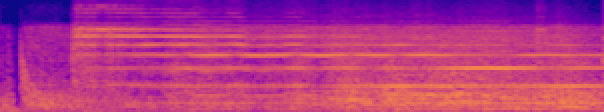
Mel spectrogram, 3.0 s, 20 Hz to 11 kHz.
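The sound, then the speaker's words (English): A prison all-clear bell, sounded after the inmate count is complete as 757 men are released from their cells, rings loudly and continuously, a steady, harsh metallic tone that starts abruptly after a brief moment and holds without a break. No one speaks. “That's the all clear bell.”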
